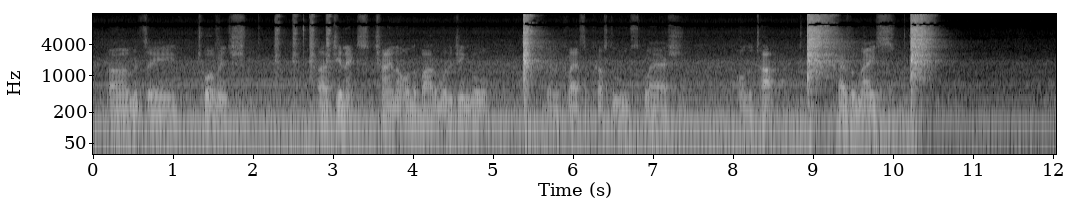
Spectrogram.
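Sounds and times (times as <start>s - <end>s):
stick hitting cymbal stack: 10.2s - 10.7s.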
